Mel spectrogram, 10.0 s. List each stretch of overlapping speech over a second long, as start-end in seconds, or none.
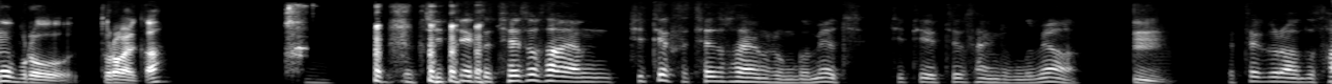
none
